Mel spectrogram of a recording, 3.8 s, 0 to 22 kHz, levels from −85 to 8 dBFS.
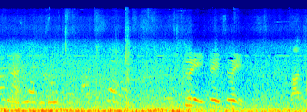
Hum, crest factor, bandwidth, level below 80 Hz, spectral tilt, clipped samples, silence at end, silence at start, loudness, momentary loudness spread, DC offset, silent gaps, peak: none; 14 dB; 16 kHz; -20 dBFS; -6.5 dB/octave; under 0.1%; 0 s; 0 s; -21 LUFS; 6 LU; under 0.1%; none; -4 dBFS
